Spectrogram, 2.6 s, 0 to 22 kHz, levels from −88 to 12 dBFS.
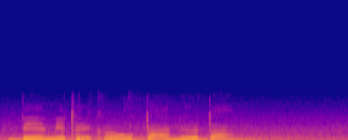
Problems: constant background noise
